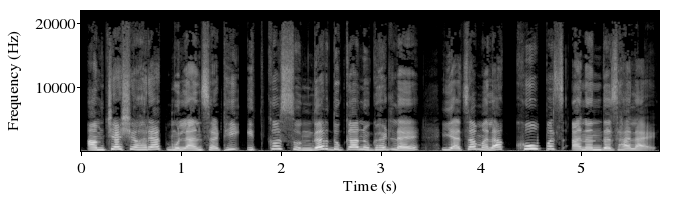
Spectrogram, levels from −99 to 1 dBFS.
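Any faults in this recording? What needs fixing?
Nothing stood out on listening to this speech clip, so there is nothing to fix.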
